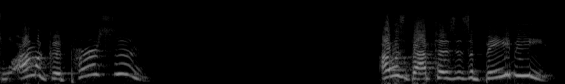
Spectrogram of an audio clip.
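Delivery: high, self-satisfied mock voice; mock smug churchgoer. Preacher sending up a smug churchgoer, high and self-satisfied.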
